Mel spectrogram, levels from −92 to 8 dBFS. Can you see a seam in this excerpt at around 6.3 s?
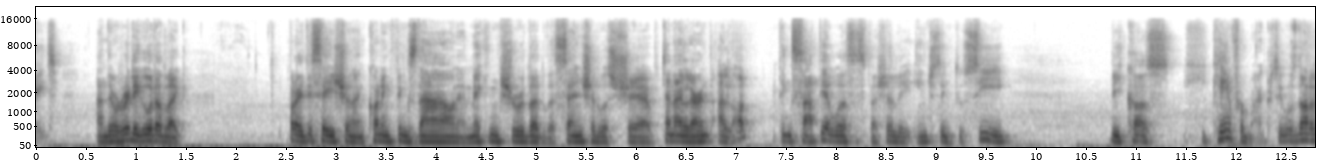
yes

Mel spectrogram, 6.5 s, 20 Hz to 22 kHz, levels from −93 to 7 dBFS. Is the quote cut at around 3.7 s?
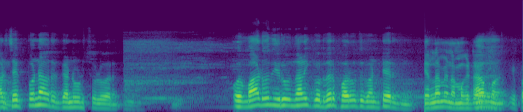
no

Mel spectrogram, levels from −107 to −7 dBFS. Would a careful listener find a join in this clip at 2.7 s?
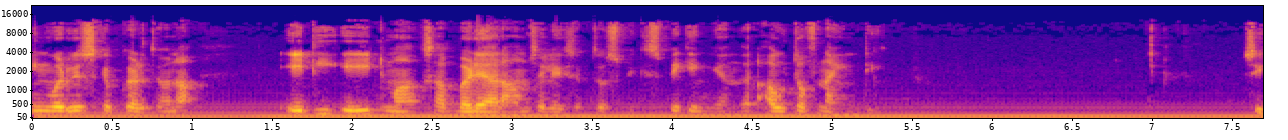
no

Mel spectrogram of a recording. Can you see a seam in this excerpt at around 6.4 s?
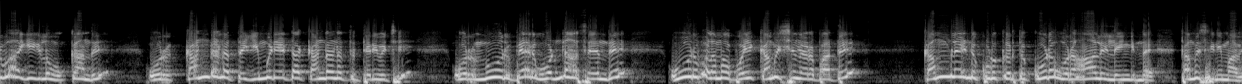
no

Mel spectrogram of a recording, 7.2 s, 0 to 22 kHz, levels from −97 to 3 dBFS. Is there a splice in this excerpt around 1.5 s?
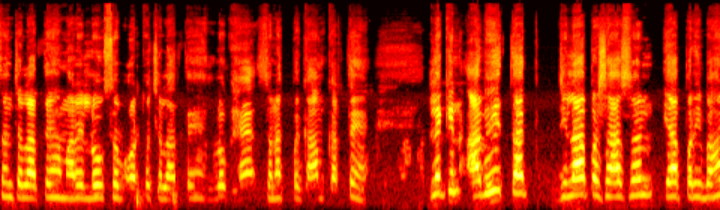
no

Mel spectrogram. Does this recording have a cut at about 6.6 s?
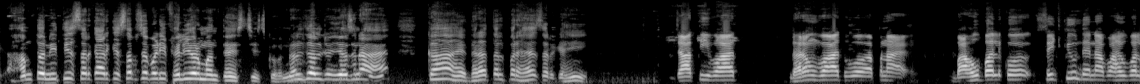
yes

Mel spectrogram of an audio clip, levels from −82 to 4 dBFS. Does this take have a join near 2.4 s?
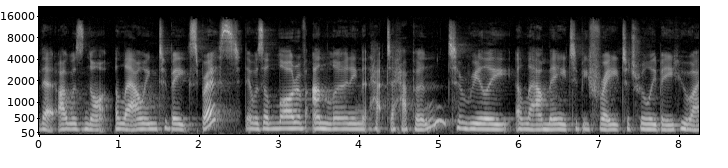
yes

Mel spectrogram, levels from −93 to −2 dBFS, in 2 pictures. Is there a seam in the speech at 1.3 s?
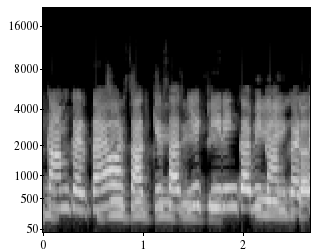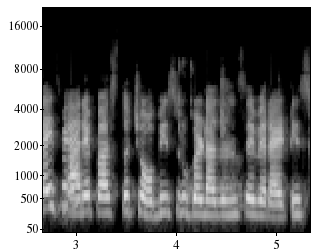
no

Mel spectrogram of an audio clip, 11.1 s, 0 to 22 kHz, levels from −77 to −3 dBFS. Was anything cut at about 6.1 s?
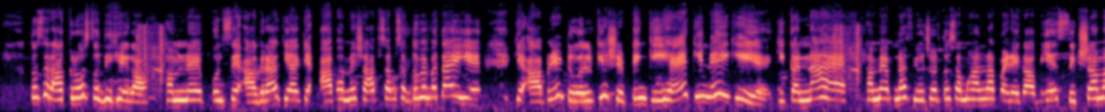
no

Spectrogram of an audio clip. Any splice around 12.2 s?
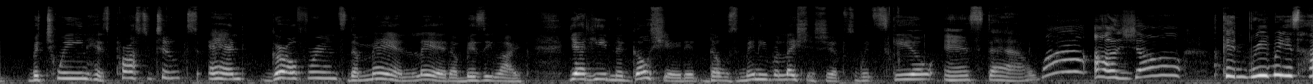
yes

